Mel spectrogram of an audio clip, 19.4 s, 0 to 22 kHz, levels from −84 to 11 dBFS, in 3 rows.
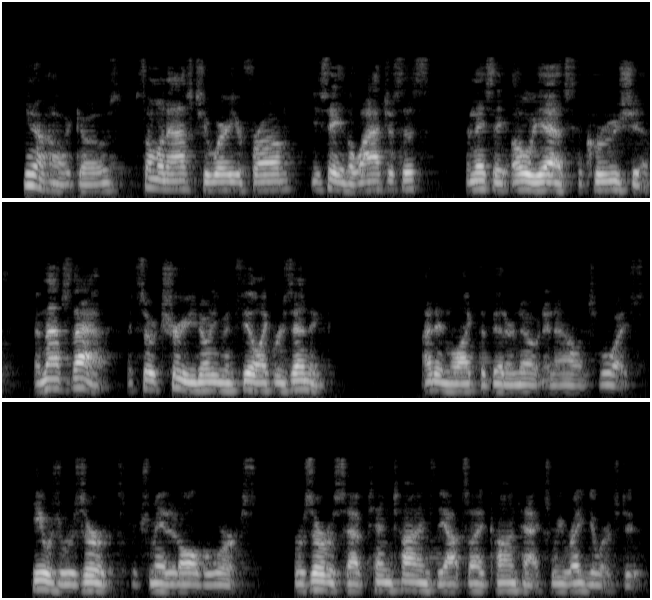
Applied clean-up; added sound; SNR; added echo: neural mask model DeepFilterNet 3.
